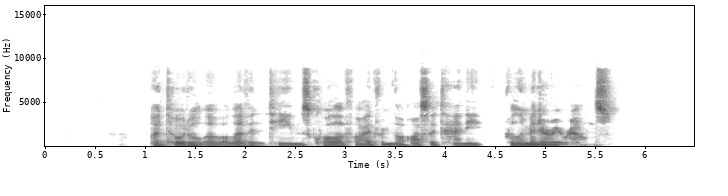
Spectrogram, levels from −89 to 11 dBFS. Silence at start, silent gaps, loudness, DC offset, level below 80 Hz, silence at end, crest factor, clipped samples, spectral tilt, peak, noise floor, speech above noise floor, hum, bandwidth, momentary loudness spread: 1.05 s; none; -29 LUFS; under 0.1%; -62 dBFS; 0.85 s; 20 dB; under 0.1%; -4.5 dB/octave; -10 dBFS; under -90 dBFS; over 61 dB; none; 9.4 kHz; 9 LU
